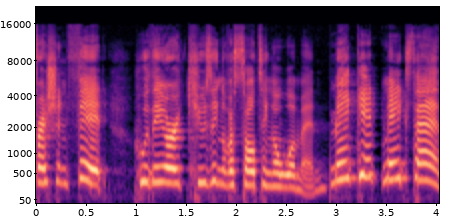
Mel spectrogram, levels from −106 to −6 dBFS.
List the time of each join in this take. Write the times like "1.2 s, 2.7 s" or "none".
2.8 s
